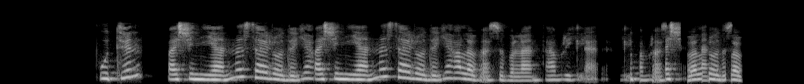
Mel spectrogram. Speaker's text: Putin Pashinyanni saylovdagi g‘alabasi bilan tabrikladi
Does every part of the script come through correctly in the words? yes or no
no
